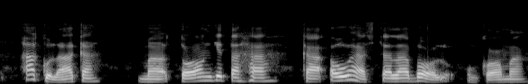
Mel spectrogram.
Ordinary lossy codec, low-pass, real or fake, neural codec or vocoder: none; 7.2 kHz; fake; autoencoder, 48 kHz, 128 numbers a frame, DAC-VAE, trained on Japanese speech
